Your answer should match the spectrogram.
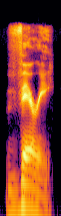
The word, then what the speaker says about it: very: So for V, yeah, your top teeth should lightly touch your bottom lip. Okay. And then you gently push air out to create that little vibration. Whereas W, you're rounding your lips. Right. Right. Okay. So let's let's try very together. Very. Can you feel that vibration? It's subtle, but it's there.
